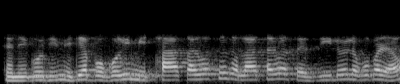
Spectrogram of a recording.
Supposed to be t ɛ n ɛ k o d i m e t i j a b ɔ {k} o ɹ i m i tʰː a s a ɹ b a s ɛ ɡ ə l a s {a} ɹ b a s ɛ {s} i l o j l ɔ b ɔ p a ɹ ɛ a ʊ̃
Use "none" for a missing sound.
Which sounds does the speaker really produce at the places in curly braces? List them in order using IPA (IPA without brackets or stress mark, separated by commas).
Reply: ɡ, a, z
